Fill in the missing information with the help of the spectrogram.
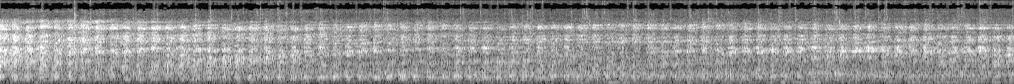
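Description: O scale model coal train rolling past on three-rail track: a steady rolling rumble with an even, fast rhythm of wheels clicking over the rail joints as the loaded hopper cars go by.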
